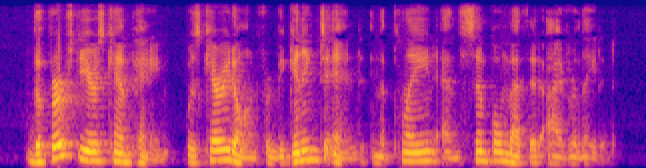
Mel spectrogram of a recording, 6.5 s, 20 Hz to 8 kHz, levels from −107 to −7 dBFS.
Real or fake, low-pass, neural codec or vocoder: real; 7.2 kHz; none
